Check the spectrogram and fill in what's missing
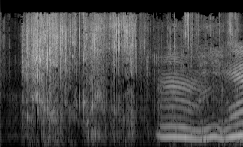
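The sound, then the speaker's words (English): Loud crunching of a salted potato chip being chewed for a couple of seconds, followed by a long, wavering hum of approval from a voice. “That is what a potato chip is supposed to taste like.”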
